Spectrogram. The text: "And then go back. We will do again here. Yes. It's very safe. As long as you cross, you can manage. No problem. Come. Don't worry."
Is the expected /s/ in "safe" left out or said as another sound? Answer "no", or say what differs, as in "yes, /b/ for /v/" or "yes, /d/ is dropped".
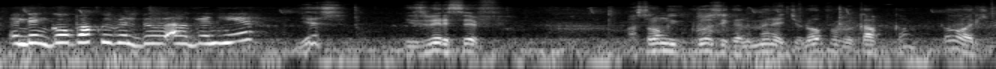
no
